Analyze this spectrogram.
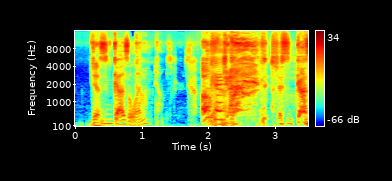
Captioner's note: whispers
